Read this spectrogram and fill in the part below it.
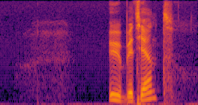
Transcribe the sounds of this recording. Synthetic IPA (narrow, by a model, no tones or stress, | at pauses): ʉːbət̪ʰjeːnt̪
